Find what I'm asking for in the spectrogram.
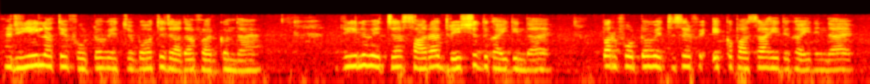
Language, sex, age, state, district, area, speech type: Punjabi, female, 18-30, Punjab, Muktsar, rural, spontaneous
